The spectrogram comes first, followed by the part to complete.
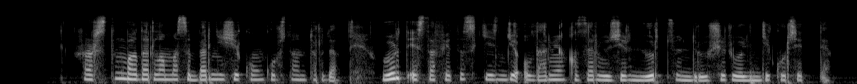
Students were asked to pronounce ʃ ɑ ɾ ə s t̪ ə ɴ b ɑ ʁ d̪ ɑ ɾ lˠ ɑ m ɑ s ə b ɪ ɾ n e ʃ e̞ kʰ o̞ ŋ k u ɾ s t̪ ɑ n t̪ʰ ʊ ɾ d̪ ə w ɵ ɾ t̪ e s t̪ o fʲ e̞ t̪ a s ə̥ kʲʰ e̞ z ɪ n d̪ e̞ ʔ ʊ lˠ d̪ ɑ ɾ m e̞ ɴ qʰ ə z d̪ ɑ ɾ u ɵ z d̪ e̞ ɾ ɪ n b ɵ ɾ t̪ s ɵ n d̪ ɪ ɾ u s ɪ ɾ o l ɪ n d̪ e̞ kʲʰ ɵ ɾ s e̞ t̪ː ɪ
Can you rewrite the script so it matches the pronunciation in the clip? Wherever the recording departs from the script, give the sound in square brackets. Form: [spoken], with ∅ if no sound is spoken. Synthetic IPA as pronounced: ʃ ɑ ɾ ə s t̪ ə ɴ b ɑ ʁ d̪ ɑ ɾ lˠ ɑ m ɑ s ə b ɪ ɾ n e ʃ e̞ kʰ o̞ ŋ k u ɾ s t̪ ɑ n t̪ʰ ʊ ɾ d̪ ə w ɵ ɾ t̪ e s t̪ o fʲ e̞ t̪ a s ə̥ kʲʰ e̞ z ɪ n d̪ e̞ ʔ ʊ lˠ d̪ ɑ ɾ m e̞ ɴ qʰ ə z d̪ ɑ ɾ [w] ɵ z d̪ e̞ ɾ ɪ n [w] ɵ ɾ t̪ s ɵ n d̪ ɪ ɾ u [ʃ] ɪ ɾ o l ɪ n d̪ e̞ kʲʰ ɵ ɾ s e̞ t̪ː ɪ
